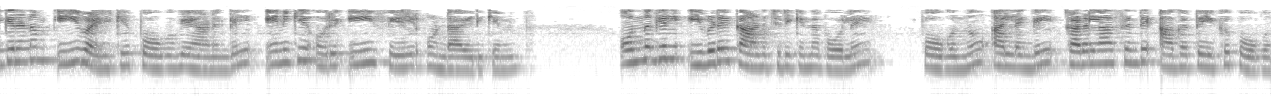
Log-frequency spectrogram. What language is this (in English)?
Malayalam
